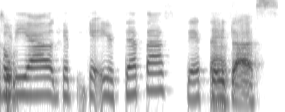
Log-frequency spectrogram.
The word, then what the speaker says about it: tetas: Tetas. You have to say it like the Spanish say it.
